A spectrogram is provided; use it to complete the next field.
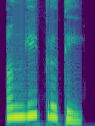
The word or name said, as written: ಅಂಕಕಾರ್ತಿ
